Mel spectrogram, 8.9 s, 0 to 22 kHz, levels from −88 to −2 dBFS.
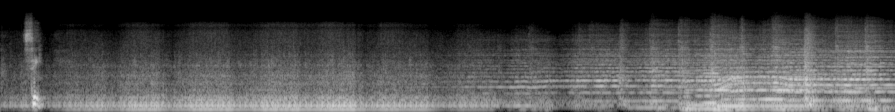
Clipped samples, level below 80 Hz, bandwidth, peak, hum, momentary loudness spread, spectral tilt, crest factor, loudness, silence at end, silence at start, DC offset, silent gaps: under 0.1%; -36 dBFS; 12 kHz; -4 dBFS; none; 14 LU; -5.5 dB/octave; 20 dB; -24 LUFS; 0 s; 0 s; under 0.1%; none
